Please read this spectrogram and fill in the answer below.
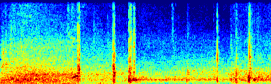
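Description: Skateboard wheels rolling on smooth concrete, then the pop of the tail and several sharp clacks of the board hitting the concrete as a big flip attempt fails and the board comes down without the rider.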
